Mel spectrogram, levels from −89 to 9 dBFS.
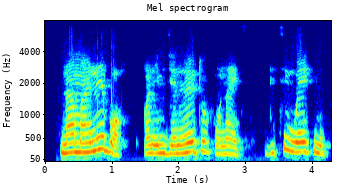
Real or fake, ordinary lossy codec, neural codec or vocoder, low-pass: real; none; none; 7.2 kHz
